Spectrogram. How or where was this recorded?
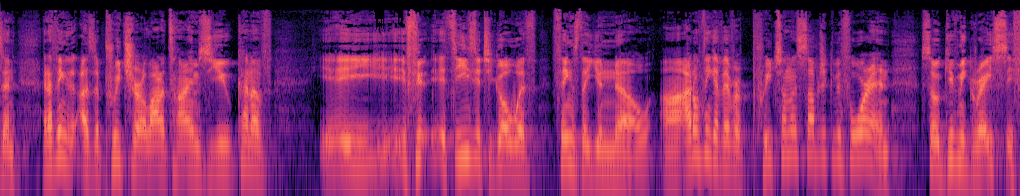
large echoing room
